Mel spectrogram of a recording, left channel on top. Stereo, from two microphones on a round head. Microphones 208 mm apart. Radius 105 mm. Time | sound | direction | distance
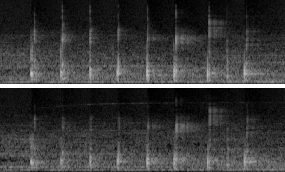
0.3 | running footsteps | 25° left (ahead or behind) | 0.7 m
